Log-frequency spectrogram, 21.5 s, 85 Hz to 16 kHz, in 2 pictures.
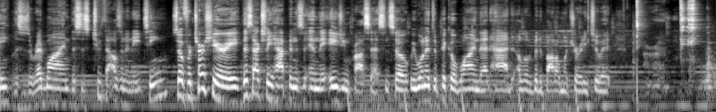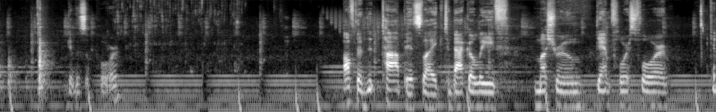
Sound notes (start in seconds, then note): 10.1 bottle clinking; 12.3 wine trickling; 13.1 upbeat music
